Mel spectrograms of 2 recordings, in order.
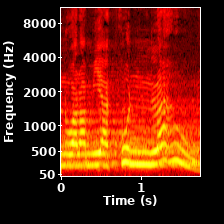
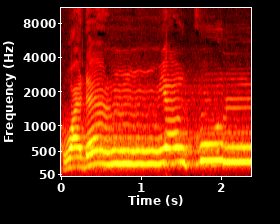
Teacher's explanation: nunnya jangan dibacakan, kita sembunyikan, tapi kaf langsung kepada lam. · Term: idgham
